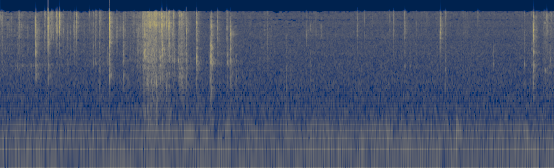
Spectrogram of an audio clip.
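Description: A metal blade scratches a grid into the surface of a solid oval pink soap bar held in the palm, then cuts small soap cubes off the scored area. Sharp, bright scraping clicks and crunchy cuts sound over a low steady rumble, with a louder gritty scrape near two seconds.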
